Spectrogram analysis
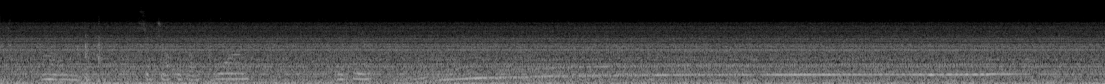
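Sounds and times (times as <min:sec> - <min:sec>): warning siren tone: 0:03.4 - 0:11.0.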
